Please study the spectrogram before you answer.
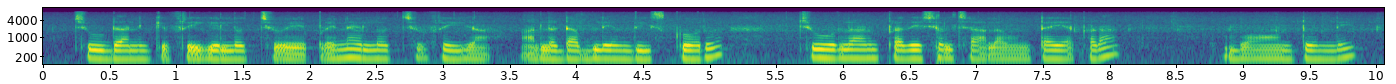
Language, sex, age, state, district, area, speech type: Telugu, female, 30-45, Telangana, Hanamkonda, rural, spontaneous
